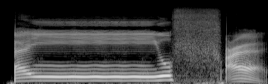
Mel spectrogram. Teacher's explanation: Jadi pastikan ketika fanya dilafalkan cukup dibaca dengan bunyi konsonannya saja. Dan ketika melafalkan fa sukunnya pastikan suara dan nafasnya tidak terputus. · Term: Fa mati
